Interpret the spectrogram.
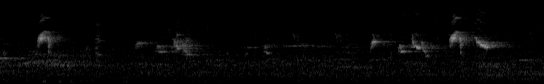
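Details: A Ché-type red-whiskered bulbul used as a decoy to lure wild birds, recorded on 25 June 2018 in Bình Phước, Vietnam, sings quick chirpy whistled phrases. Two louder bursts come near the start and near the end over a quiet background.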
